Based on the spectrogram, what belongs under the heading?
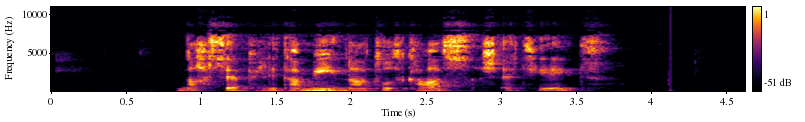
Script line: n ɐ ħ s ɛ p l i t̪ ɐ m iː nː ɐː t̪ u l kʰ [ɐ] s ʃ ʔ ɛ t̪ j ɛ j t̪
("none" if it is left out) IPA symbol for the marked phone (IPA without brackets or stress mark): ɐː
